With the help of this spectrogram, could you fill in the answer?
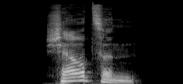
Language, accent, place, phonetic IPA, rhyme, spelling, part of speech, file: German, Germany, Berlin, [ˈʃɛʁt͡sn̩], -ɛʁt͡sn̩, Scherzen, noun, De-Scherzen.ogg
- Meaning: dative plural of Scherz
